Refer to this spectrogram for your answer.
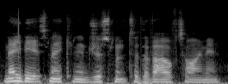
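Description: A middle-aged man, a mechanic by trade, explains a technical task step by step in a casual tutorial on a driveway outdoors. His slightly mellow mid-range voice moves at a quick pace with fairly even intonation, and ambient noise is clear.

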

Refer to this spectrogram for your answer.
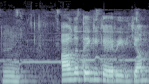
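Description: A woman's voice: medium pitch, a little fast, darkish tone, roomy sound, soft background music, lightly acted. A woman voicing a protective young man who speaks curtly and firmly, in an audio story. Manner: firm, curt. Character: young man, protective husband, controlled anger.

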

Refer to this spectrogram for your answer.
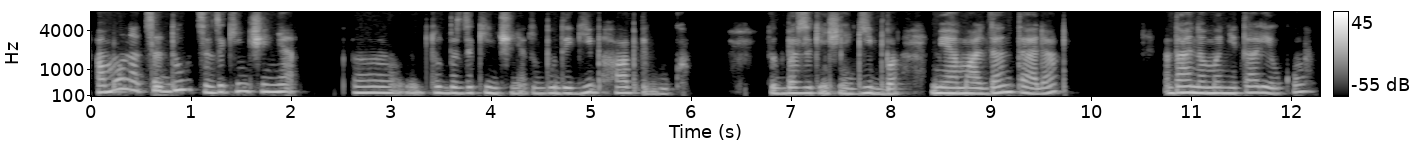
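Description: Woman language teacher, unhurried delivery, warm dark tone, patient step-by-step explaining. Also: mid-range voice. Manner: patient, works through exercises step by step, repeats words slowly. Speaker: German teacher. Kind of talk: online language lesson, explaining in Ukrainian.

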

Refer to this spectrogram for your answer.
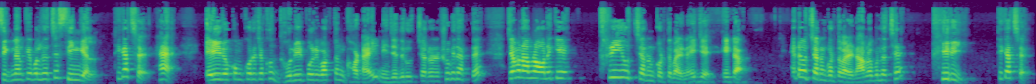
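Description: A woman's voice: fairly high pitch, big pitch swings, quick pace, a bit bright. A young woman teaching an online class, repeating key points and often checking that students follow. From Bangladesh.

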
